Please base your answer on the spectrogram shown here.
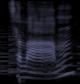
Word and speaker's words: ฉลาม: นามอร์ หนาม อ่าน ว่า ว่า สนาม ฉลาม มี อักษร สิ่ง นำ สะกด แต่ ถ้า ชอบ อะ อะ ฉฉ หอ รอ อามอร์ หลาม อ่าน ว่า ว่า ฉลาม ตลาด มี อักษร ตอเต่า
